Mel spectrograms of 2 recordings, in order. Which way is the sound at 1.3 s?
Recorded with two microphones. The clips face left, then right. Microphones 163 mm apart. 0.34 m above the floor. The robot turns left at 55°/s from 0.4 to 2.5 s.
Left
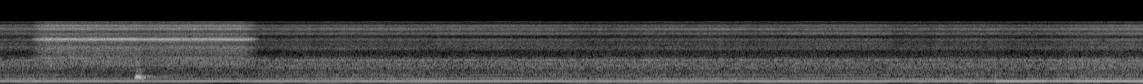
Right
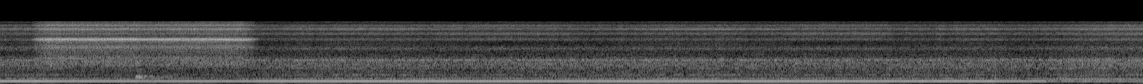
50° left (ahead or behind).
